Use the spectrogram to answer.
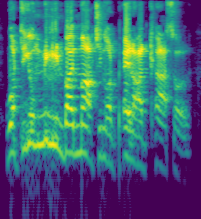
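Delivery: loud demanding challenge; stern warlord. A narrator's reading. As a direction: confront the intruders. Mowbray confronting the fairies.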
